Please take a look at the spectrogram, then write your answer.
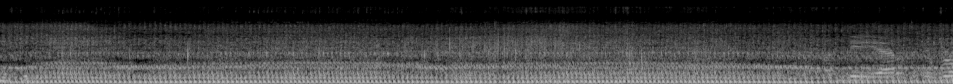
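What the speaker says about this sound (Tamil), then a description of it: "வண்டி ஏறத்துக்கு இவ்வளோ முக்கிய பாருங்க" A vehicle engine labours steadily as it climbs the road to the Dharmaraja temple near Kuraiyapalayam, a loud, unbroken droning that holds for the whole stretch, with a voice talking over it.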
